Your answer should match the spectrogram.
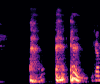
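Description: A person clears their throat once, about half a second in, followed by speech.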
